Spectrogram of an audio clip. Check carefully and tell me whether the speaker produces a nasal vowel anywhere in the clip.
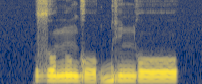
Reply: yes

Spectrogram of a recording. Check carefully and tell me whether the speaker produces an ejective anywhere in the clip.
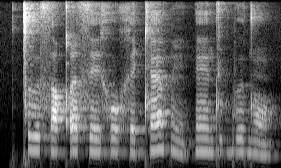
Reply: yes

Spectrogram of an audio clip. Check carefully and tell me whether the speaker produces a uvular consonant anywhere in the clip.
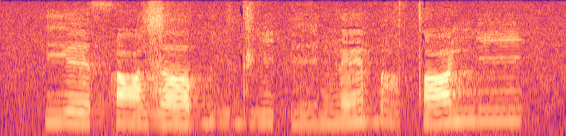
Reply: no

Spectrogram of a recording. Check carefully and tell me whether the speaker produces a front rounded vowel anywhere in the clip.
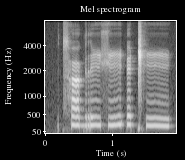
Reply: yes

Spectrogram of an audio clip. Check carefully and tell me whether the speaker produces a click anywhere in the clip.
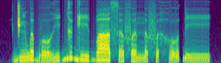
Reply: no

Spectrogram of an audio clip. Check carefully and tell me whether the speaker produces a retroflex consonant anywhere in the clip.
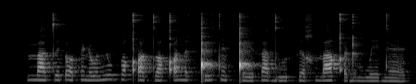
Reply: yes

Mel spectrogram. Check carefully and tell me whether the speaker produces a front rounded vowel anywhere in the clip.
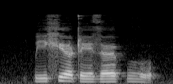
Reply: yes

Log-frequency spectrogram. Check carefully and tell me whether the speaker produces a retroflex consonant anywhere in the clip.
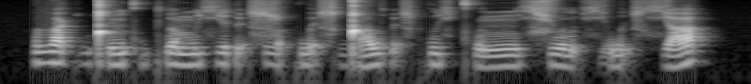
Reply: no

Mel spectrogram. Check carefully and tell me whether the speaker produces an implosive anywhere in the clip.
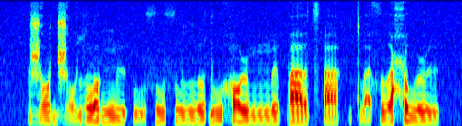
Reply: yes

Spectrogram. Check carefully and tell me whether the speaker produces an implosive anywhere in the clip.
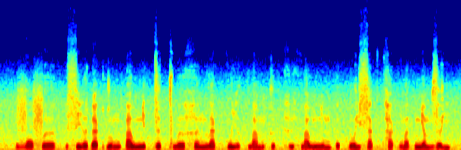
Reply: yes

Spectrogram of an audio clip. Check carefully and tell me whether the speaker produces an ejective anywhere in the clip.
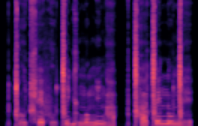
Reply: no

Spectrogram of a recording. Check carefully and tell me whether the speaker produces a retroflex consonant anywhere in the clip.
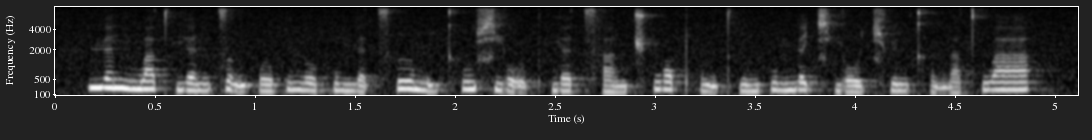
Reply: yes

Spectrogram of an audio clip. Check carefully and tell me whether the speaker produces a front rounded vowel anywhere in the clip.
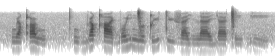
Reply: yes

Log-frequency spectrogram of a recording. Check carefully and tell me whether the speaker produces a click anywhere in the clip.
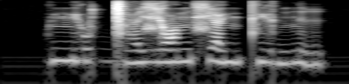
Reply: yes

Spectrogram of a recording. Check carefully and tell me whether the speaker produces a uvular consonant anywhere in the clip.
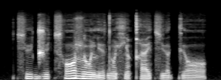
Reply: yes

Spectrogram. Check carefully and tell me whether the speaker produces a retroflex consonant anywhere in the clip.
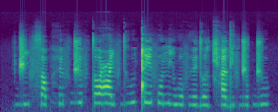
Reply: no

